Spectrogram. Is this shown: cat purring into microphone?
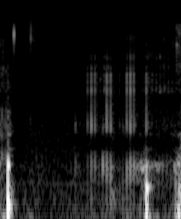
yes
